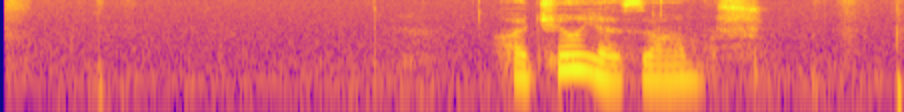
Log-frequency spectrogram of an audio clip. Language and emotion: Russian, sad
